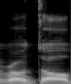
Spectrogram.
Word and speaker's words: Roald Dahl: No, but I thought his name was Ronald for a really long time. No, I think it's Roald Dahl, I think is how you say it.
